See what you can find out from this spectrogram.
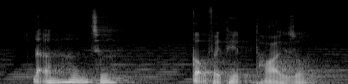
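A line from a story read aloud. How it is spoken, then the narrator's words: Muttering young man. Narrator (Vietnamese): cậu miệng lẩm bẩm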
